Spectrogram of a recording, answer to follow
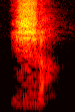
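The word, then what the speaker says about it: אִשָּׁה: 그 다음에 여자라고 부르는 것은 뭐냐면 이샤라고 읽어요. 이샤.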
